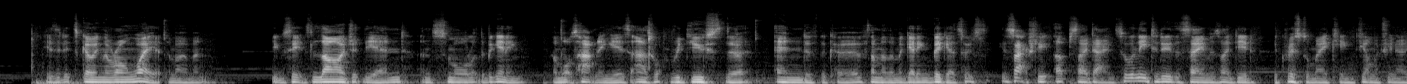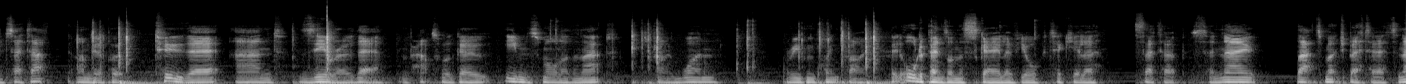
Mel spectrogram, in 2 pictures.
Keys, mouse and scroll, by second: 1.6 click, 6.5 middle click, 7.5 click, 11.6 scroll up 1, 14.7 click, 15.0 KP_2, 15.2 KP_Enter, 16.9 KP_0, 17.2 KP_Enter, 18.0 click, 18.6-19.0 scroll down 1, 19.6 click, 20.4 KP_1, 20.6 KP_Enter, 21.5 click, 22.2 KP_Decimal, 22.5 KP_5, 22.7 KP_Enter, 22.9 middle click, 24.4 click.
